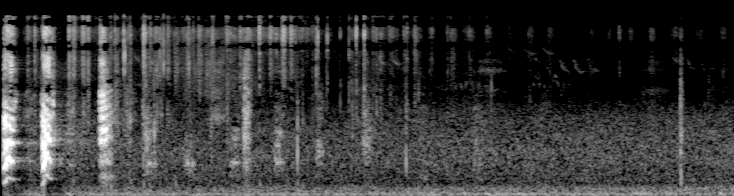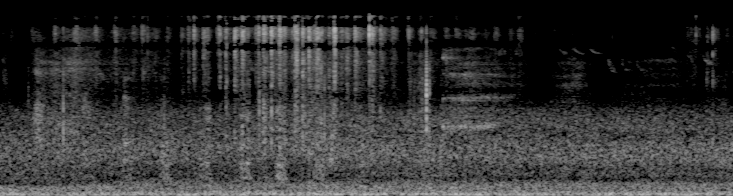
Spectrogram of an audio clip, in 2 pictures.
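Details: Working-line German Shepherd chasing squirrels in a park: three loud, sharp barks in the first second and a half, then quiet outdoor ambience with faint distant sounds for the rest.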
